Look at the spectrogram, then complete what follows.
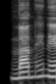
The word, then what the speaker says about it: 何: Nan ini dapat dibagi menjadi dua cara bacanya ya, ada yang nan maupun nani. Apabila langsung diikuti dengan deska, maka dibacanya nan.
